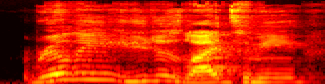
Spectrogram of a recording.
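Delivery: high, loud mock outrage; indignant disbelief. Patient confronts the clinic worker who lied, indignant disbelief.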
